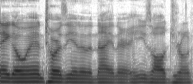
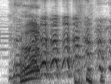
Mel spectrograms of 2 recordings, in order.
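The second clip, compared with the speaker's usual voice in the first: high strained hup, laughing; mock grunt; 8 dB louder than usual. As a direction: squeeze out a silly high hup. Imitating movie grunt.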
